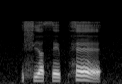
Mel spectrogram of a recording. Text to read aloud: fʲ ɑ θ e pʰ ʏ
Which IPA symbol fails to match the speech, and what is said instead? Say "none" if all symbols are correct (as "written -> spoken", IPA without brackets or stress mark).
ʏ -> ɛ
